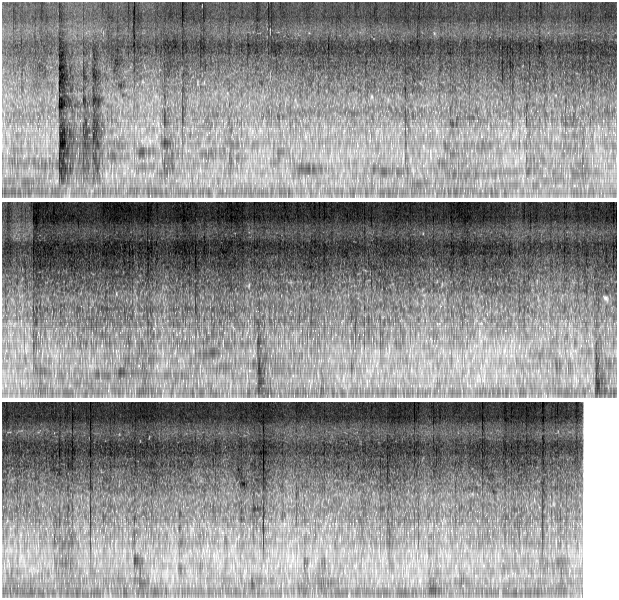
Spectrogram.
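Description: Julienned carrot, shredded cabbage and green capsicum sizzling in oil in a non-stick frying pan while a spatula stirs and scrapes them, with sharp ticks now and then. The sound cuts off just before the end.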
